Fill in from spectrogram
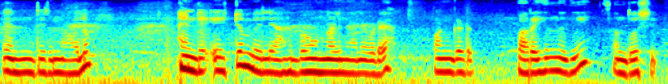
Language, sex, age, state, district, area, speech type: Malayalam, female, 45-60, Kerala, Kasaragod, rural, spontaneous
